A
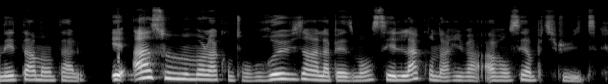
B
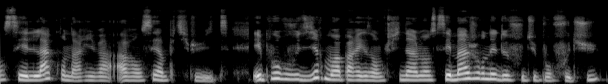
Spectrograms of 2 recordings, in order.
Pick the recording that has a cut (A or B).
B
